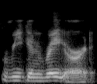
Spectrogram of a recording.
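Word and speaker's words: Reagan Revord: Grenade Bouquets, and Vanish Me, currently with actress Regan Rayard. Is that how you pronounce her name?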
